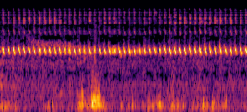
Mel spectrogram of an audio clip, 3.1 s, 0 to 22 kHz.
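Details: European greenfinch, larguero-style song from a 2021 tutoring recording: a continuous rapid trill of evenly pulsed notes at fixed high pitch, with soft low knocking sounds in the background.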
